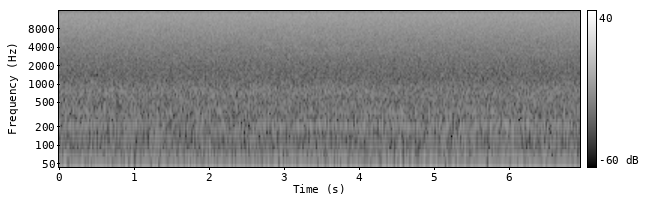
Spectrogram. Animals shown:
forest ambience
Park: Acadia National Park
